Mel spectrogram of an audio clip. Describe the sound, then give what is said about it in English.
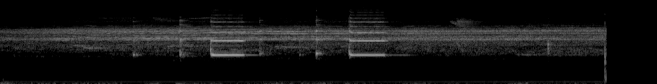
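A club-winged manakin's wing sound: two short, bright ringing bursts stand out over a steady high-pitched buzz of forest background, with no voices, ending abruptly. “And the clubbed-winged manakin.”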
